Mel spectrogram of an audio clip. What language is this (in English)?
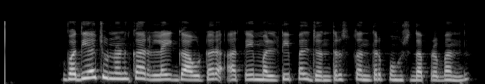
Punjabi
